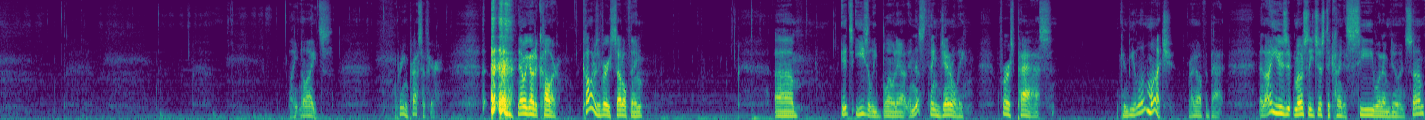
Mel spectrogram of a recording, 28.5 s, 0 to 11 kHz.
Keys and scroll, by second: 13.5 super+=, 17.6 [.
